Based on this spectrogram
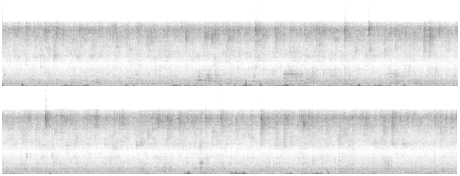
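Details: Gushing, pumping water dominates with low rumbling bursts and a steady high hiss, and no animal voice stands out.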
